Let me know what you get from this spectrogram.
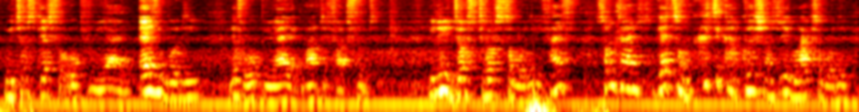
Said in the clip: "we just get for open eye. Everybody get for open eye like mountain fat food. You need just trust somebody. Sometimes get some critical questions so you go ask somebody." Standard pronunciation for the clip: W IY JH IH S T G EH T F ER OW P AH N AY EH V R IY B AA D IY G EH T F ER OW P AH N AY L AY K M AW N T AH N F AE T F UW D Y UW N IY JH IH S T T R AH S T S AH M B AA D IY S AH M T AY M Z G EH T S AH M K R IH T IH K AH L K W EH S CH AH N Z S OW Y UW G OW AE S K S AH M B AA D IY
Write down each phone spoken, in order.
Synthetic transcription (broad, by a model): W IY JH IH S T G EH T F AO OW P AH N AY EH V R IY B AA D IY G EH T F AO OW P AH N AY L AY K M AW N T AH F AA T F UW D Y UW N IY JH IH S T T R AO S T S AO M B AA D IY S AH M T AY M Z G EH T S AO M K R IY T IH K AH L K W EH S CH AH N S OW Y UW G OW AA K S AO M B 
